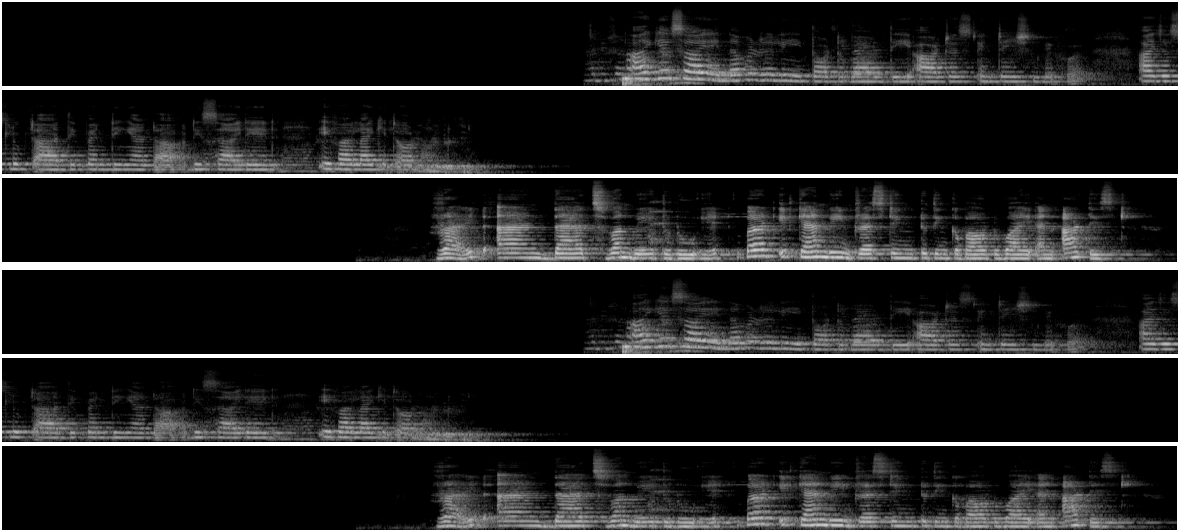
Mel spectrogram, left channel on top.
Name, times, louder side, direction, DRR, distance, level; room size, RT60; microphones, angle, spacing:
voice 1, 5.8-16.5, left 2 dB, 25° left, 0.7 m, -28 dB
voice 2, 27.8-34.6, left 4 dB, 40° left, 0.3 m, -22 dB
8.2 x 6.3 x 5.9 m
head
